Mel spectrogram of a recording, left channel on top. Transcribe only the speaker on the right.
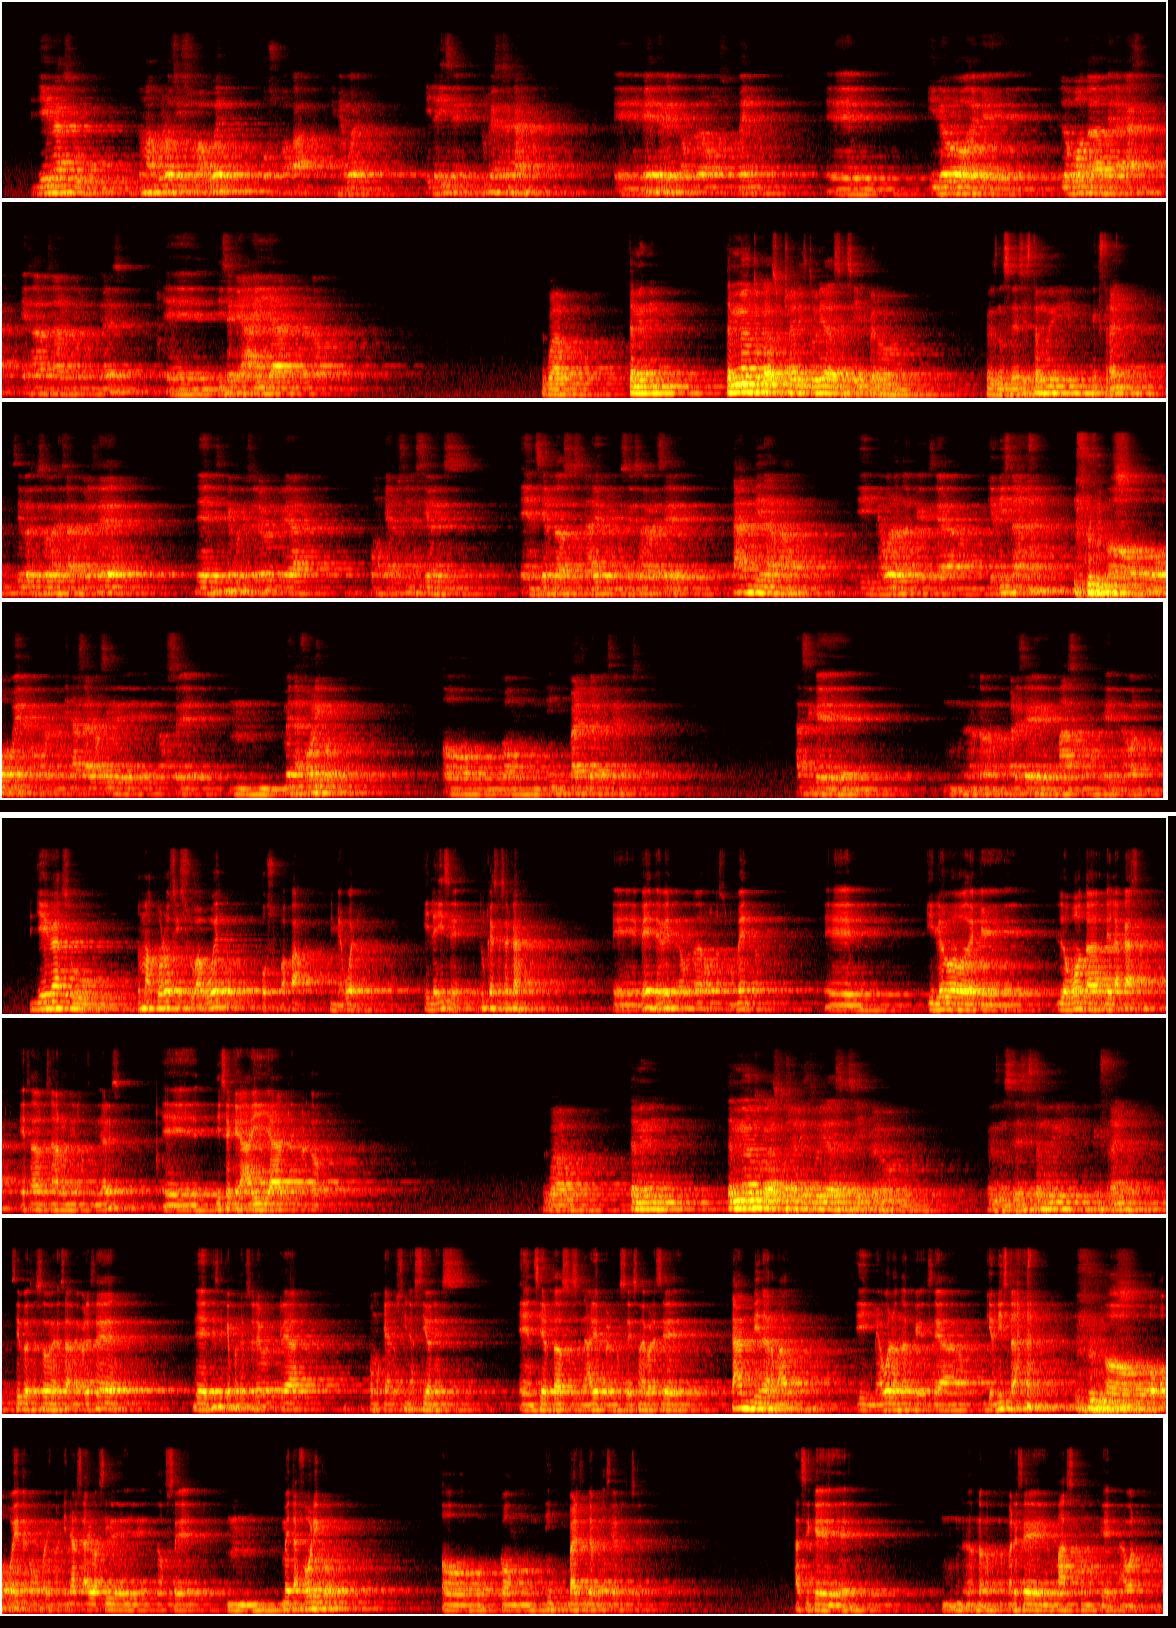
llega su, no me acuerdo si su abuelo o su papá, y mi abuelo, y le dice, ¿tú qué haces acá? eh, vete, vete, a uno, a uno su momento. Eh, y luego de que lo bota de la casa, esa donde están reunidos los familiares, eh, dice que ahí ya despertó.
Sí, pues eso, o sea, me parece, eh, dicen que pues el cerebro te crea como que alucinaciones en ciertos escenarios, pero no sé, eso me parece tan bien armado. Y mi abuelo no es que sea guionista,
o, o- o poeta, como para imaginarse algo así de, no sé, mm, metafórico o con in- varias interpretaciones, no sé. Así que mm, no- no- nos parece más como que, ah, bueno,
